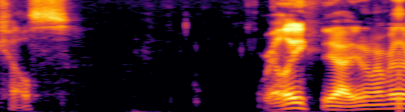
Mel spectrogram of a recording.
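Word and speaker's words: Kelce: Like the Kelseys, they were like, it's actually pronounced Kels.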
